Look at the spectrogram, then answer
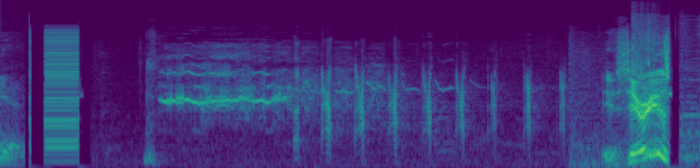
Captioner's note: laughter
